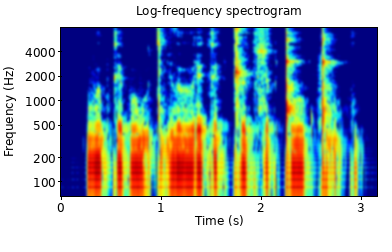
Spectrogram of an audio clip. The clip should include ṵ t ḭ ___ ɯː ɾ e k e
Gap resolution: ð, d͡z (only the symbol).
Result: ð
